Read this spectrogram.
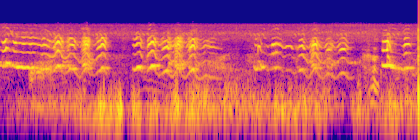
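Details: A ten-week-old puppy whining continuously in high, wavering, squeaky tones, with a few short yelps, over a low background rumble.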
